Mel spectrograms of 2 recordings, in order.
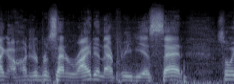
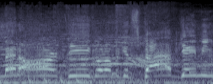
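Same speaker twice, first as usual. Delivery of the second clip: big booming hype call, building; booming prize announcer; 10 semitones higher, 3 dB louder than usual. Acted. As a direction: announce the grand finals like a ring announcer. Hype grand finals announcement.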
